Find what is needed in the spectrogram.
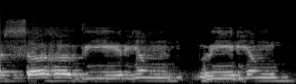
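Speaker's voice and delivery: वीर्यं read slowly ending in nasal; slow demo. Shown as a demonstration. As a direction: draw out सह वीर्यं. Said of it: "इसका उच्चारण क्या होता है". (धीरे-धीरे वीर्यं)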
